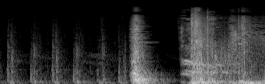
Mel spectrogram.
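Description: A knife slashes sharply.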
